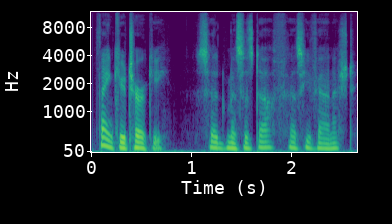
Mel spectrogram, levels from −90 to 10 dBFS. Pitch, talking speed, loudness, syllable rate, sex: 125 Hz, 205 wpm, -17 LUFS, 5.0 syllables/s, male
